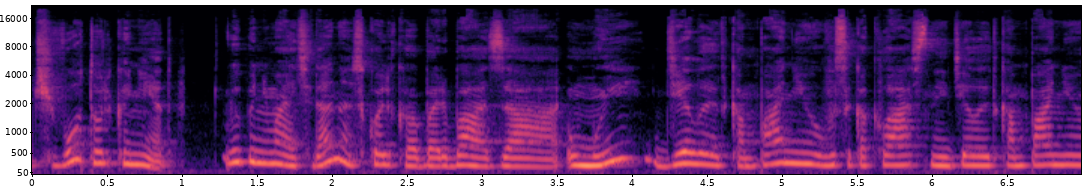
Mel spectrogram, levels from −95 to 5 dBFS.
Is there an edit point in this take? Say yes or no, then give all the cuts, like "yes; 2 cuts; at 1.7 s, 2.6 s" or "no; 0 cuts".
no; 0 cuts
